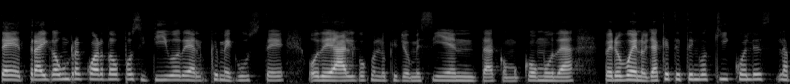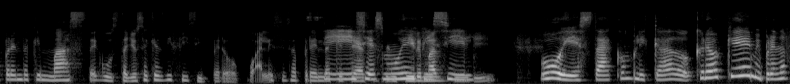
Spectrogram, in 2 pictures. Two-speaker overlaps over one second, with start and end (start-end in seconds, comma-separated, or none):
10.9-12.7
